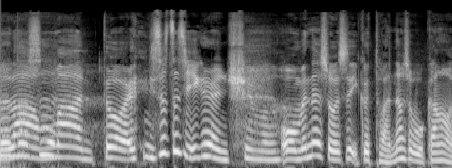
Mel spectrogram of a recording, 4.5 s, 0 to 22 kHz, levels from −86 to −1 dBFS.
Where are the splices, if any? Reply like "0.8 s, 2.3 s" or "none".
none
